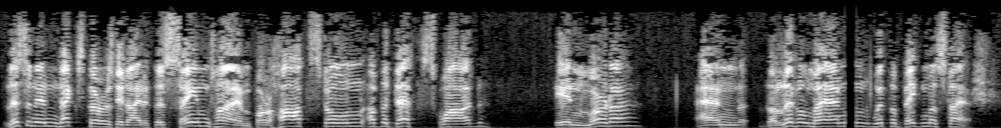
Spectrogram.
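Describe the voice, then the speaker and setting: A man's voice: high voice, expressive, takes it slowly, sharp tone. An American man announcing in formal, emphatic, scripted 1950s radio style. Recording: muffled, lo-fi old radio recording.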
